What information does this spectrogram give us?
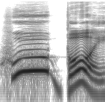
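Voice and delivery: worn-out cowboy whooping at the saloon; weary whoop. A narrator's reading. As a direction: let out a big tired whoo. Tired cowboy reaching a town.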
